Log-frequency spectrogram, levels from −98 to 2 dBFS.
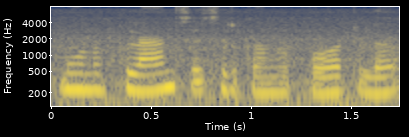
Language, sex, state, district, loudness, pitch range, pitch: Tamil, female, Tamil Nadu, Chennai, -14 LUFS, 195-230 Hz, 215 Hz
